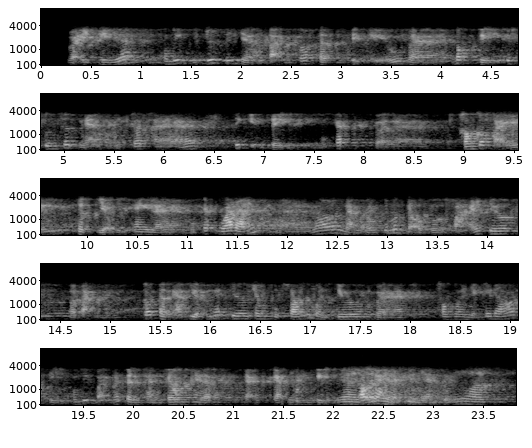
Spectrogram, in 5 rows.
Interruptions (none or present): present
